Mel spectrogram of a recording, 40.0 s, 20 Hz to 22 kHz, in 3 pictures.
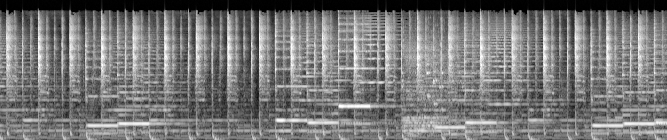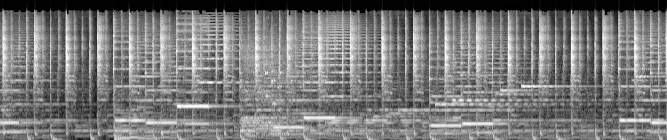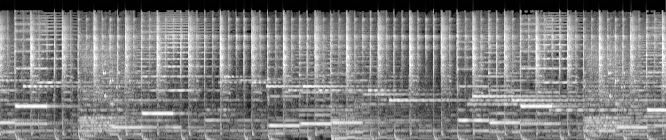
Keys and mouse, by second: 0.8 s, 4.1 ctrl+a, 5.0 Tab, 5.5 2, 6.9 click, 7.4 ctrl+click, 8.6 ctrl+b, 13.6-17.3 drag, 18.1-20.6 drag, 21.4-23.8 drag, 24.4-28.8 middle drag, 29.4 Tab, 29.7 s, 34.0-34.7 drag, 35.1-37.4 middle drag, 38.0 g, 39.2-40.0 middle drag.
